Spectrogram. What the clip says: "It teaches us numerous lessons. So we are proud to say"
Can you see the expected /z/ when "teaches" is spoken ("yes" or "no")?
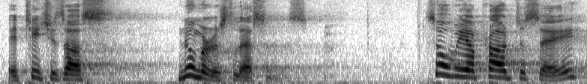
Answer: yes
